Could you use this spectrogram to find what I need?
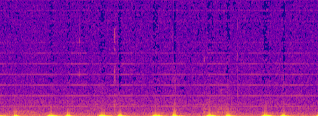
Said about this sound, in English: I'm just going to lay my ear on your chest to hear your heartbeat, okay?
